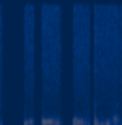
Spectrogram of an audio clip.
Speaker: this is a type of the murmur you will heard. If you see, if you concentrate on this murmur, there is no first and the second heart sound differentiating, and the whole of the systole you see, you hear a murmur.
